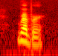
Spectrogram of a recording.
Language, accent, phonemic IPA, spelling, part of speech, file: English, US, /ˈɹʌbɚ/, rubber, noun / adjective / verb, En-us-rubber.ogg
- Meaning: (noun) Pliable material derived from the sap of the rubber tree; a hydrocarbon biopolymer of isoprene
